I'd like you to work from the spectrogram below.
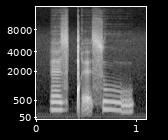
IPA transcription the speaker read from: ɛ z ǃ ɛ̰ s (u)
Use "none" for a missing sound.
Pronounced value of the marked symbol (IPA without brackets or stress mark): u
